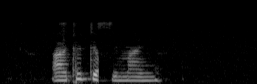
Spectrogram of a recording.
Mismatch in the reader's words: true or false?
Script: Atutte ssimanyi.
false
